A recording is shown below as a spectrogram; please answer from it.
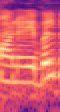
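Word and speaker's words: honourable: Next one इज़ our principal is dash ऑनरेबल person. इस case में भी H silent है, और तो साउंड किसका सुनाई देगा हमें? ऑनरेबल, ओ, और ओ हमारा स्वर है, दैट मीन्स वॉवल साउंड।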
